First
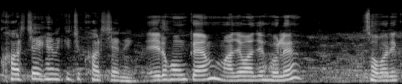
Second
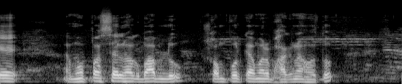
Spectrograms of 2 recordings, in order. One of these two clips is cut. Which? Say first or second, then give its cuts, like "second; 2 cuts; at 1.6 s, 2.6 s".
first; 1 cut; at 1.5 s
